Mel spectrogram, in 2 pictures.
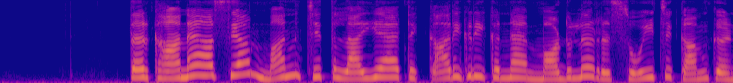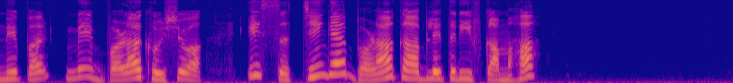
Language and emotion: Dogri, happy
